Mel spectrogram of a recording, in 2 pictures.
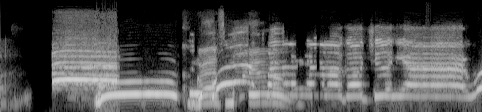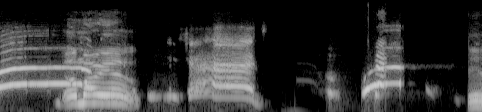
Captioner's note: cheering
